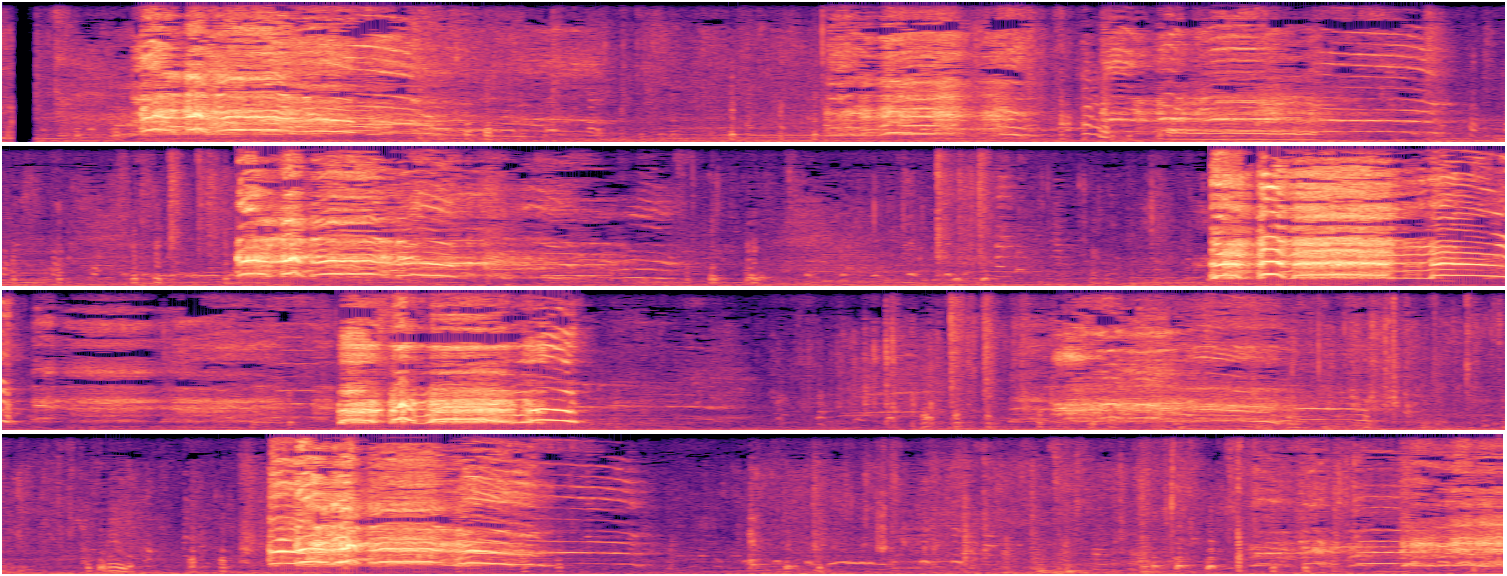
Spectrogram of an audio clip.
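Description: Claret gamefowl roosters crowing over and over, one crow every few seconds: five loud, close crows with fainter crows from other birds between them.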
